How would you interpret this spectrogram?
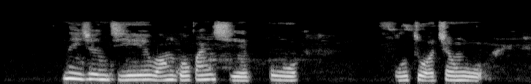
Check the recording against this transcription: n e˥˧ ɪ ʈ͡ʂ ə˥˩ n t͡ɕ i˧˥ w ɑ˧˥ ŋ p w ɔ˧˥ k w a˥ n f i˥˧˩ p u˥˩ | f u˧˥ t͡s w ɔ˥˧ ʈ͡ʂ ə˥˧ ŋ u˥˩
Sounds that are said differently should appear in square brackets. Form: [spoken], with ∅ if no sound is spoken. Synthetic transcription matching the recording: n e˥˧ ɪ ʈ͡ʂ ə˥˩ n t͡ɕ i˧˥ w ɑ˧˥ ŋ [k] w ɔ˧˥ k w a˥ n [ɕ] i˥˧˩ p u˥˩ | f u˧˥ t͡s w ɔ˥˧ ʈ͡ʂ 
